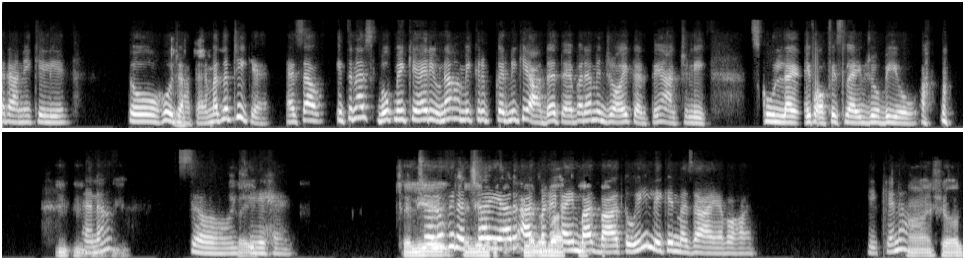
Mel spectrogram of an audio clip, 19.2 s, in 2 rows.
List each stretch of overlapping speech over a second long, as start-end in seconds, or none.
13.8-15.7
